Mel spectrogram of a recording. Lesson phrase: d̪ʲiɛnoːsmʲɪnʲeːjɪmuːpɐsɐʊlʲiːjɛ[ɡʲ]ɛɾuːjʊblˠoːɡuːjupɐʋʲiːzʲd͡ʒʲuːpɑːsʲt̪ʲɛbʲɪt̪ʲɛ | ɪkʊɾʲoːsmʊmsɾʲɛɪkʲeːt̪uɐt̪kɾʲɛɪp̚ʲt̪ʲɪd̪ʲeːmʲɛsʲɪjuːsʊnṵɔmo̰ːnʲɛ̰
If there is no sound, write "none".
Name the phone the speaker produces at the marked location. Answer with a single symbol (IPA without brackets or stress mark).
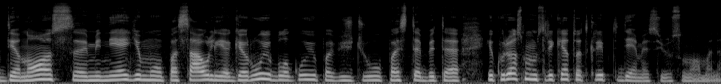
ɡʲ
